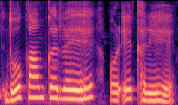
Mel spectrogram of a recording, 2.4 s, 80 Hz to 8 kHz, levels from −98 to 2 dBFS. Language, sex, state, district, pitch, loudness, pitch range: Hindi, female, Assam, Hailakandi, 255 Hz, -13 LUFS, 220-285 Hz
